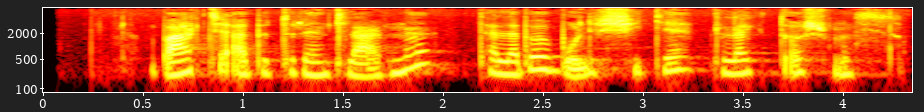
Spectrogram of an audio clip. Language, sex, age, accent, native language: Uzbek, female, 19-29, Qashqadaryo, Uzbek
